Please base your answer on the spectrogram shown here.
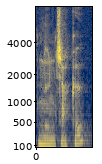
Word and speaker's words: nunchaku: It's actually pronounced nunchaku, by the way, in Japanese.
